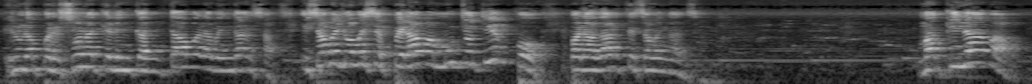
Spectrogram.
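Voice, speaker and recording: A man's voice: very high-pitched, lively intonation, measured pace, a bit bright, reverberant, soft background music, poor audio. A man with a Rioplatense Spanish accent preaching a sermon with passion, often calling out to his listeners as brother. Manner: impassioned preaching, repeatedly addressing the listener as brother. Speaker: pastor. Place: church.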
